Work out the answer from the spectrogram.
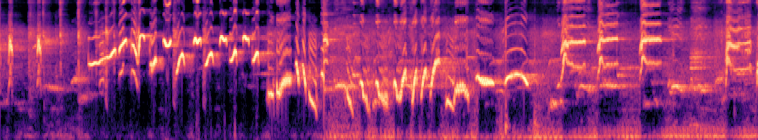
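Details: Prized caged white-rumped shama of the long-tailed Medan type, a winner at many contests, delivers busy high warbling and chattering, then loud descending whistles and varied phrases over a low background hum.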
